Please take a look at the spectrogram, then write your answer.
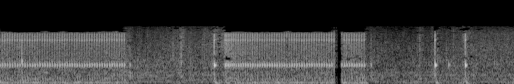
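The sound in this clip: A telephone rings on the line while a caller waits to reach the police department. Two long, steady buzzing ring tones are separated by gaps filled with clicks and line noise.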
